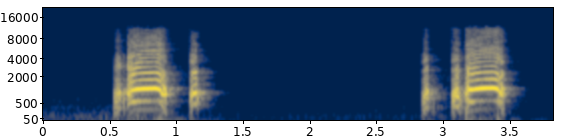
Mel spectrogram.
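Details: Pet hen preparing to lay an egg inside a bag of chicken food cackles when approached: a loud harsh squawk with a short trailing cluck, then after a silent gap a cluck and another squawk.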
